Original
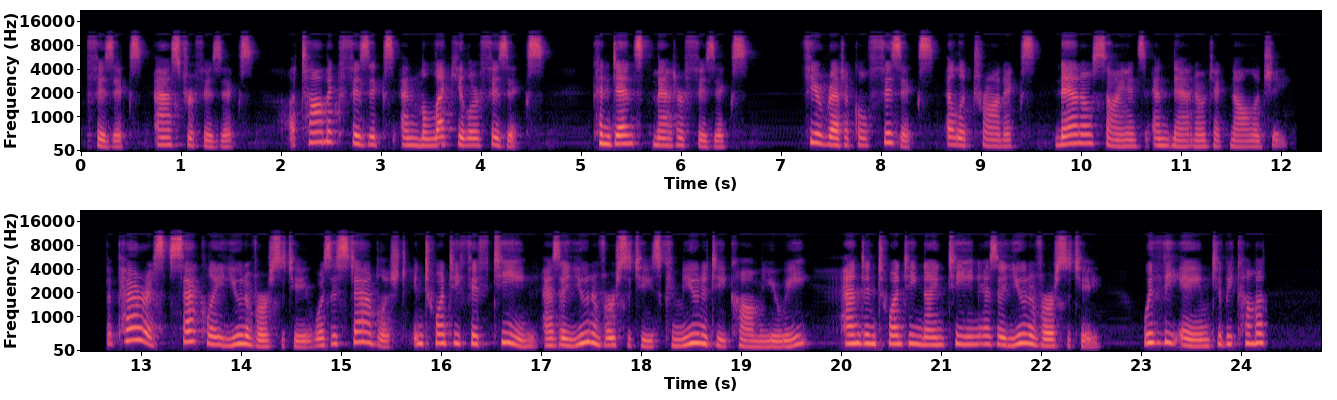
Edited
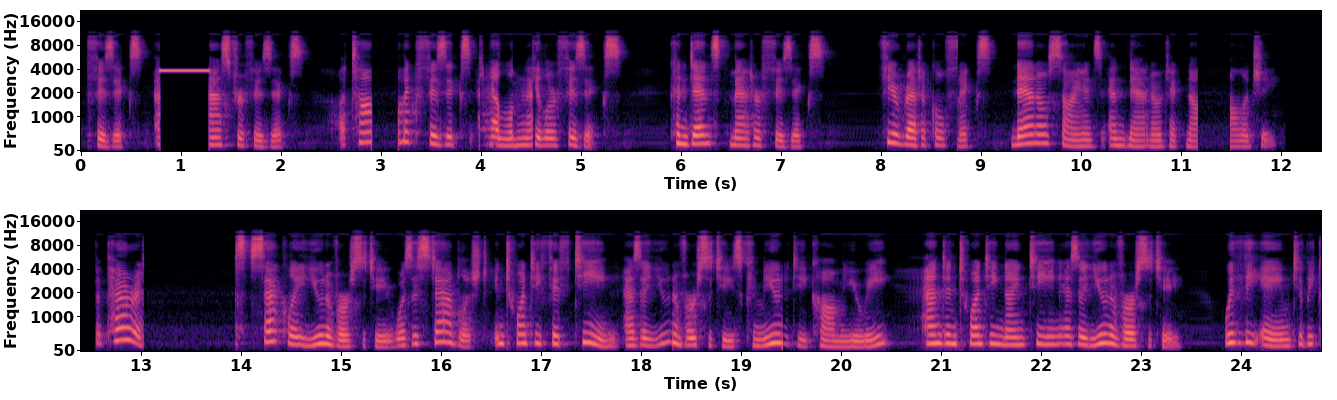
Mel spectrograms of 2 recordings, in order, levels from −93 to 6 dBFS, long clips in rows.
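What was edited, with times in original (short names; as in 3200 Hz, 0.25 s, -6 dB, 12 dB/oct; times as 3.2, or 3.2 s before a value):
0.78 add tone 3830 Hz -20.5 dBFS 0.50 s
2.4 insert room tone 0.27 s
3.21–3.74 reverse
7.99–9.2 cut
11.6 insert room tone 0.33 s
13.13 insert room tone 0.92 s
17.09–17.5 fade out, to -14 dB
18.6–18.89 fade in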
